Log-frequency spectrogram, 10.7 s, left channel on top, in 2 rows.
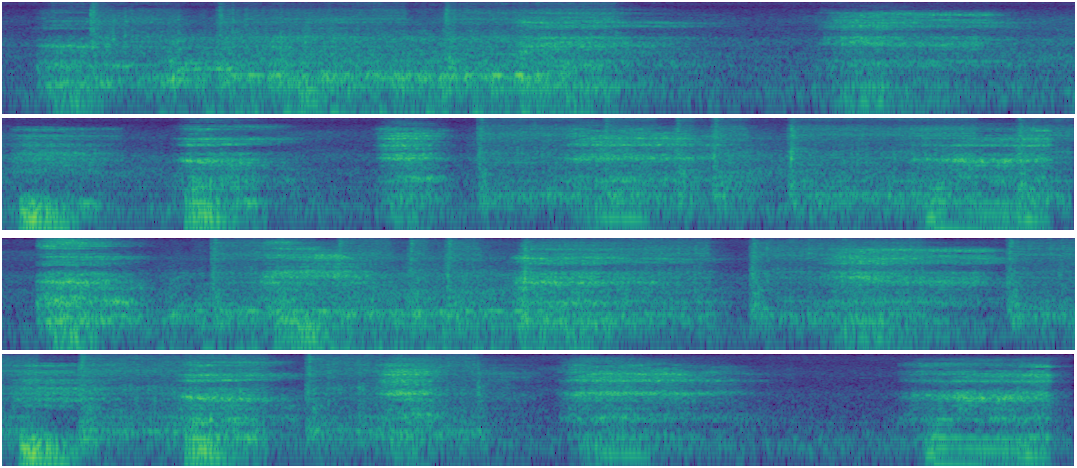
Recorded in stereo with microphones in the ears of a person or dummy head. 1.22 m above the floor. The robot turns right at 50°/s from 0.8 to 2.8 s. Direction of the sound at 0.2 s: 70° right (ahead or behind).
